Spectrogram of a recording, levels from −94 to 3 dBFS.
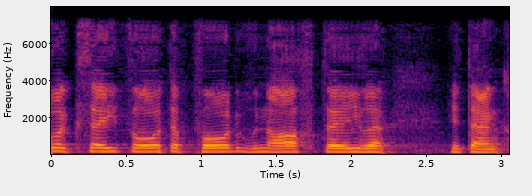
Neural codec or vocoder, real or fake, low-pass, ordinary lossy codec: codec, 16 kHz, 1.1 kbps, Voila-Tokenizer; fake; 7.2 kHz; none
